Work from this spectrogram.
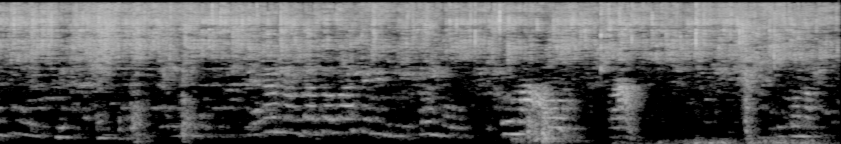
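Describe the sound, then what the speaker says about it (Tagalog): Water runs and splashes into a glass up close, with voices talking intermittently in Tagalog over the pouring and a faint rattle. "lagyan mo nga itong tubig. Isang baso."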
